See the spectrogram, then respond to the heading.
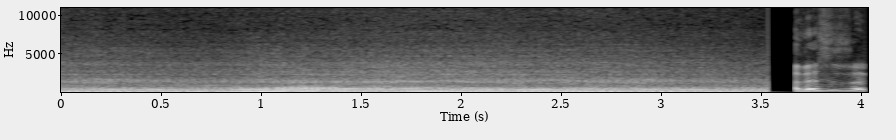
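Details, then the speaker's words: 2019 Kia Stinger GT1 twin-turbo V6 at about 1 year and 10,000 miles, heard from the rear: engine catches, climbs through a couple of smooth revs and settles back evenly, no knocks or stumbles; normal start and rev. "so while we're back here we probably should hear what this twin turbo v6 sounds like right let's crank it up"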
